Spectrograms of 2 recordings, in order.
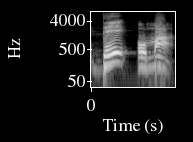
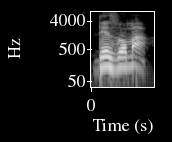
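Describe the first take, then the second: First: The two words are kept separate, with no linking. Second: A z sound links into the second word. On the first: The speaker calls it right. "you say des homard. You don't join" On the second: The speaker calls it wrong. "If you are to join, it would be des homards"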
